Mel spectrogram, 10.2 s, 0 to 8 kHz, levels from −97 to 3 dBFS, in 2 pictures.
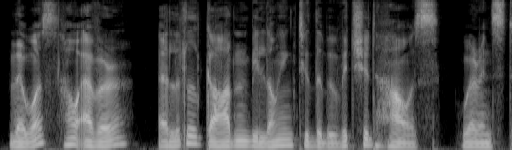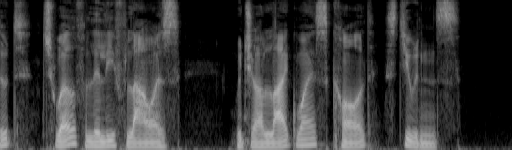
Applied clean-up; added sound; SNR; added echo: none; none; none; none.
